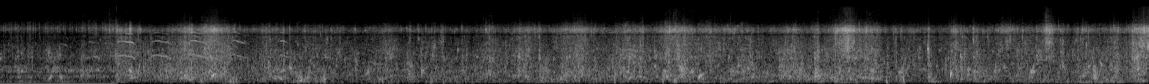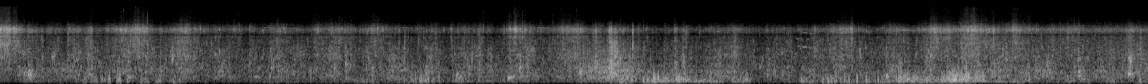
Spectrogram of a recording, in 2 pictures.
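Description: Water splashing and slapping against a small boat's hull as it moves across choppy sea, with wind buffeting the microphone. Now and then a louder splash stands out.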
